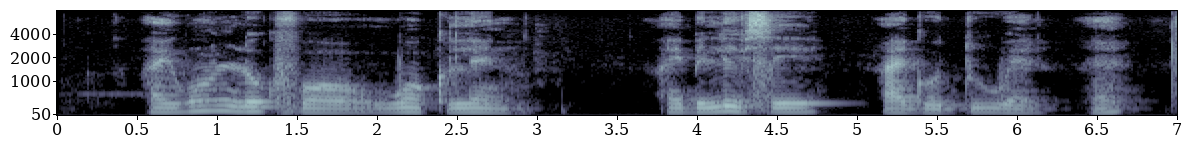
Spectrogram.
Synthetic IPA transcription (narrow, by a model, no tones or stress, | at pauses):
ajwõnlukfɔwɔklɛ̃n | aɪbilivse | aɪɡoduwɛl | ɛ̃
